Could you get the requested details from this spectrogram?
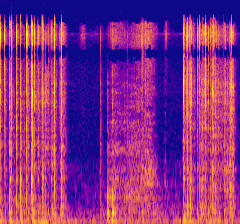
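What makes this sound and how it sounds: Long painted nails of both hands tap quickly on a dark brown wood-grain desk surface by a window, giving sharp, bright clicks. The burst of taps stops for a quiet stretch of soft scratching with a single tap in it, then a second rapid burst of clicking follows.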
